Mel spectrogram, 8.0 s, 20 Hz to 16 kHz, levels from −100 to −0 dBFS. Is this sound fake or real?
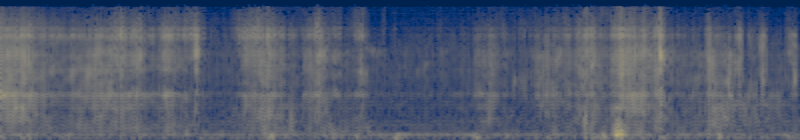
fake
